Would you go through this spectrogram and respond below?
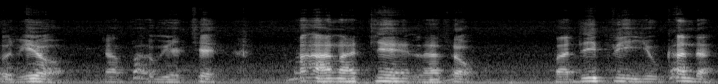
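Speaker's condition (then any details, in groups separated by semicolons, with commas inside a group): Neurological disease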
